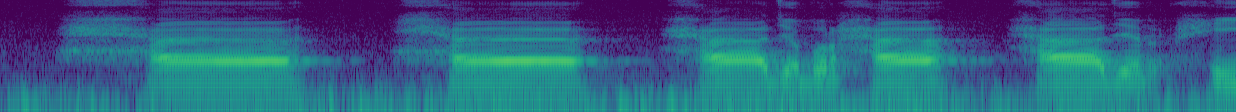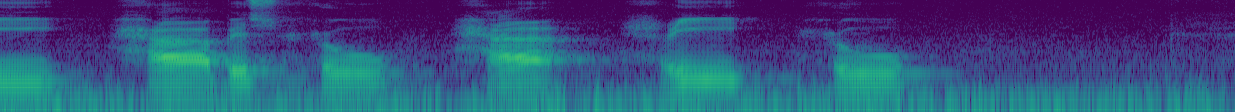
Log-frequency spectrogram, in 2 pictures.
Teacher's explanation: গলার মধ্যে থেকে বাতাসকে বের করে নিয়ে এসে ফিস ফিস আওয়াজে বলতে হবে।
